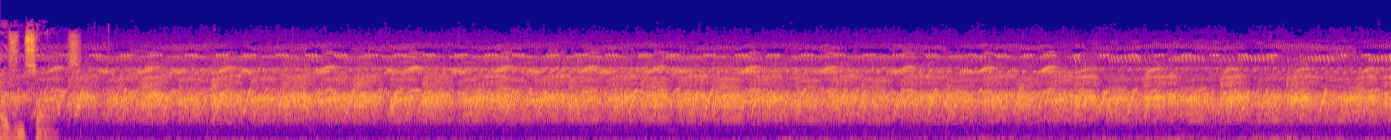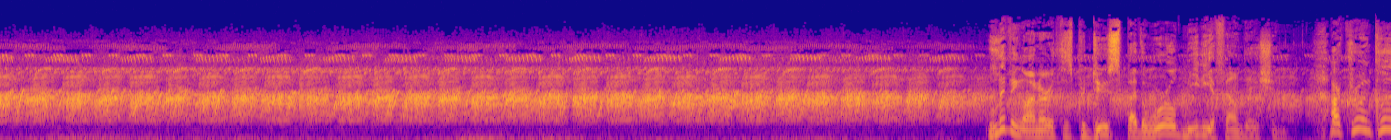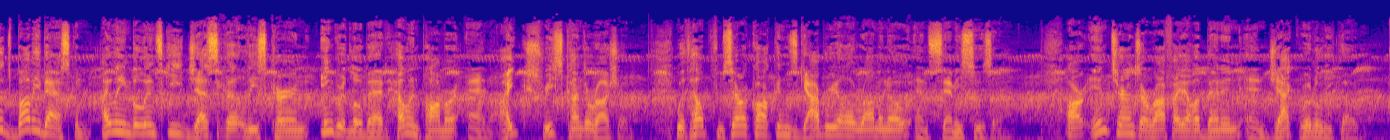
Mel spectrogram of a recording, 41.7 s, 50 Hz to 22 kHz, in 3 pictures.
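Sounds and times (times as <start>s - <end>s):
speech: 0.0s - 0.9s, 23.8s - 41.5s
frogs croaking at night: 0.0s - 41.7s
insects trilling at night: 0.0s - 41.7s.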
